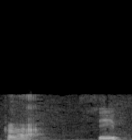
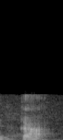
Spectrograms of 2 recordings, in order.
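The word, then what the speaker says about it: กระติ๊บ: เสียง กระซิบ นะ คะ กระ ติ๊บ ไม่ ใช่ กะ นะ คะ กลิ่น ไม่ ใช่ กิน นะ คะ กริ่ง ไม่ ใช่ กิ่ง นะ คะ เพราะ ฉะนั้น เด็ก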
